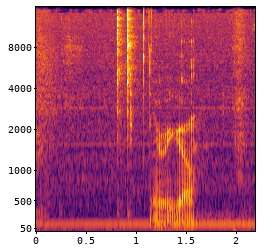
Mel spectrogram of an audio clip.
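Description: A few quick clicks at the computer, keys or mouse button, about a second in, over a steady low electrical hum.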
